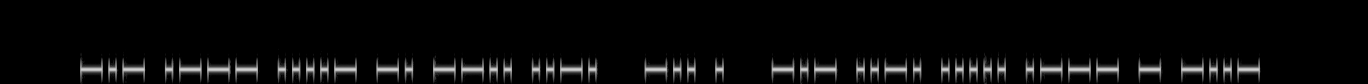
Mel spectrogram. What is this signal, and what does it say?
Morse code, heard as a keyed tone, about 17 wpm, 700 Hz. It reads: KJ4NZF DE KF5JTX
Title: USA Callsign DE Callsign - 6 Characters - 17wpm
